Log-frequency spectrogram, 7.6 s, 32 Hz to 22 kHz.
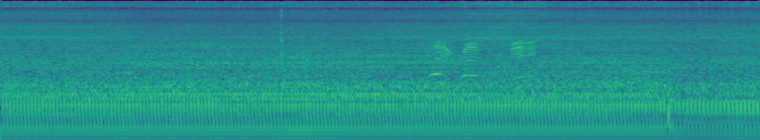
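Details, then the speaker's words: Cub Cadet rider's 16 hp horizontal-shaft Kohler, warming up on very dirty old oil before an oil change: steady, even single-cylinder putter with no misses or surging. Smooth, healthy idle. "i don't want to run it too long this oil is disgusting but it runs great now"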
